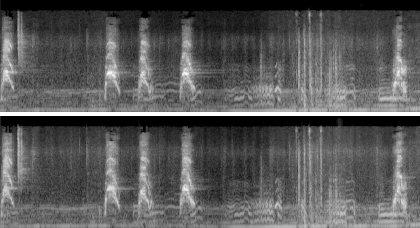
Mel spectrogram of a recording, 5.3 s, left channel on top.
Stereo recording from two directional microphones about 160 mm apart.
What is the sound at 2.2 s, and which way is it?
Dog, centre (ahead or behind).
